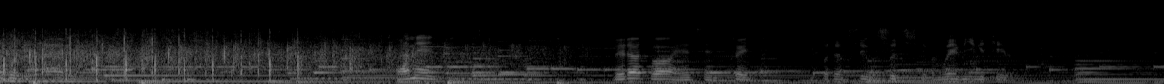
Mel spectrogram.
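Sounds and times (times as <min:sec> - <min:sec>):
crowd clapping: 0:00.0 - 0:06.0
speech: 0:04.1 - 0:04.6, 0:06.2 - 0:11.0.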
